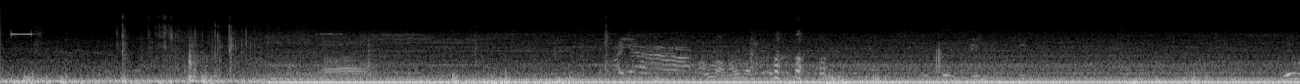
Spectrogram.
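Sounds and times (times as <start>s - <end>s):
boat engine drone: 0.0s - 13.0s.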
